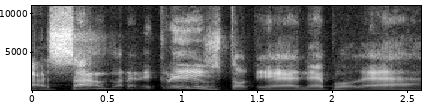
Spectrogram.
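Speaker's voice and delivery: low, hushed, sepulchral voice from beyond the grave. Mocking how some people say this religious phrase: mock voice from beyond the grave. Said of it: "con una voz de ultratumba".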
